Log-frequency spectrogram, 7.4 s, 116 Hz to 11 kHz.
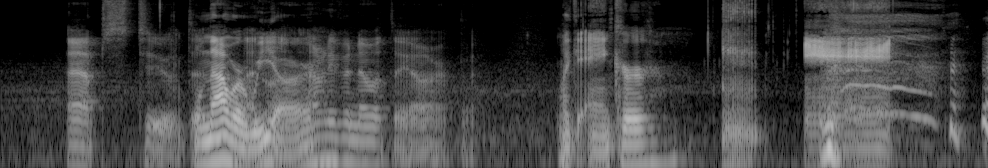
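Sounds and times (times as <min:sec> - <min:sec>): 
speech: 0:00.5 - 0:07.4
loud cartoonish fart sound effect: 0:05.3 - 0:06.7.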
